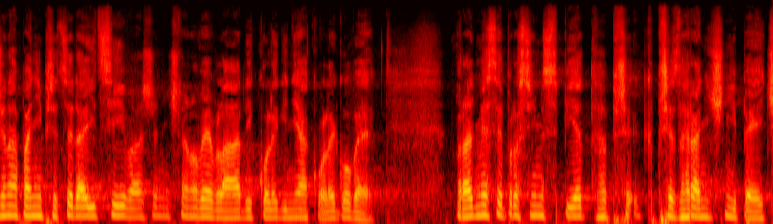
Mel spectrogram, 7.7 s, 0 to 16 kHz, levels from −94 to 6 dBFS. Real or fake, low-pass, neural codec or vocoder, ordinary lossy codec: fake; 14.4 kHz; vocoder, 44.1 kHz, 128 mel bands every 512 samples, BigVGAN v2; AAC, 64 kbps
